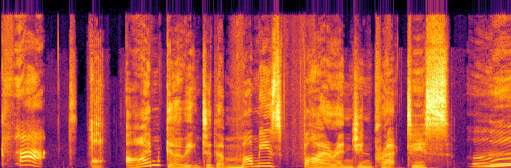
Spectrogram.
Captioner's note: oinks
